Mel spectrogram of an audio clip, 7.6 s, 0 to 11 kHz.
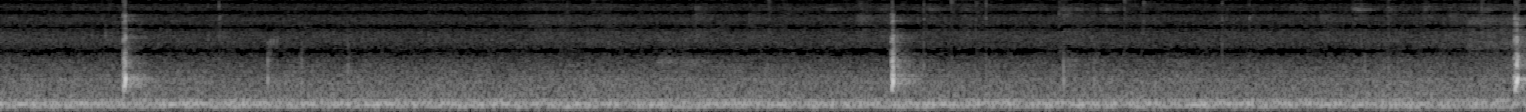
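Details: Almost 5-month-old infant sitting in a Bumbo seat: three brief, sharp hic sounds spaced several seconds apart over a steady low hum. Infant hiccups.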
